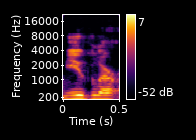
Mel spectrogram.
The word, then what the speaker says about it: Mugler: late 19th century case called mugler or muggler depending on who you talk to in terms of the pronunciation in which the state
